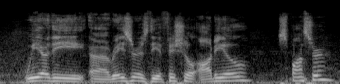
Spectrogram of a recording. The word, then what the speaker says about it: Razer: Euh Alan, pour parler de de la marque, comment on la prononce exactement ? Brander. Razer. Razer.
